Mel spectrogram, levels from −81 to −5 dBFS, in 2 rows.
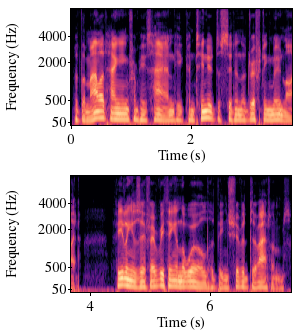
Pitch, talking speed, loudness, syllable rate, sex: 95 Hz, 220 wpm, -19 LUFS, 5.9 syllables/s, male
